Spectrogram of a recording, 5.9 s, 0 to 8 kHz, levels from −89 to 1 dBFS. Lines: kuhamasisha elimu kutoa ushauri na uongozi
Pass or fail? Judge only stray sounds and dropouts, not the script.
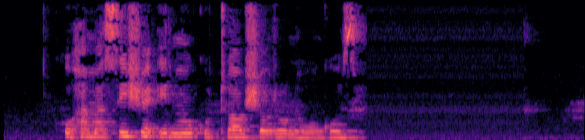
pass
